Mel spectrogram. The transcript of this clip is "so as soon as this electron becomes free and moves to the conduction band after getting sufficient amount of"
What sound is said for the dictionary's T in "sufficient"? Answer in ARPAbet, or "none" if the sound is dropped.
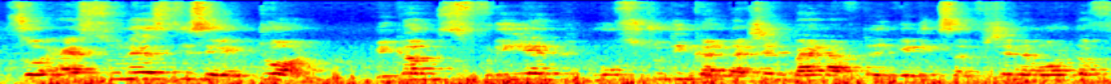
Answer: none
